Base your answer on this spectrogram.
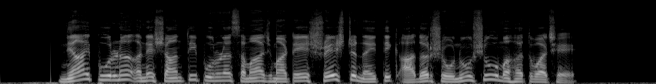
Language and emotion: Gujarati, neutral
